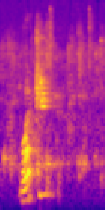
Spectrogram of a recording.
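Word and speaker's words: RoCE: the cards we have we use rocky roc pronounced rocky for some reason and that's basically infiniband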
